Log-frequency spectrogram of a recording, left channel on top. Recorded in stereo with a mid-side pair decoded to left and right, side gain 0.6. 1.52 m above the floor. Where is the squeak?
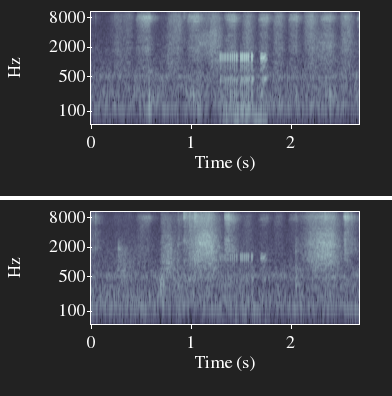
55° left.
